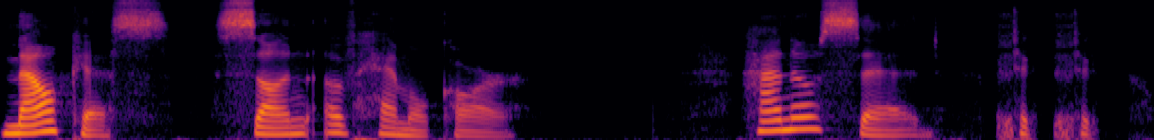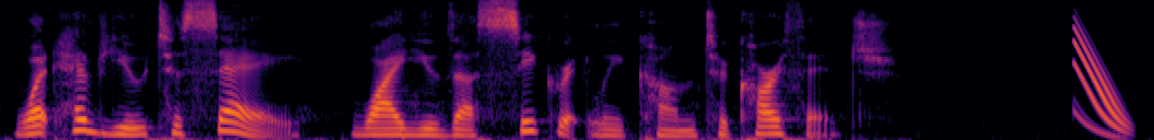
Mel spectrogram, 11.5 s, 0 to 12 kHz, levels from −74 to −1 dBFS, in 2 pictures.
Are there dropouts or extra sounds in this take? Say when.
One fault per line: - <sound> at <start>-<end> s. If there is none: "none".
- laugh at 5.0-5.5 s
- chirp at 11.1-11.5 s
